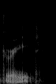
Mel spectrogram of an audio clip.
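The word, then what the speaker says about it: Griet: i e t yeah and it was pronounced like you have to put the the hard G on there and she was like you can just call me greet and I'm like no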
